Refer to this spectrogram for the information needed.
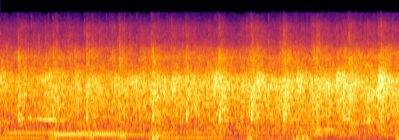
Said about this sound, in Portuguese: Glória a Deus. Glória a Deus. Aplauda ao Senhor mais uma vez.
